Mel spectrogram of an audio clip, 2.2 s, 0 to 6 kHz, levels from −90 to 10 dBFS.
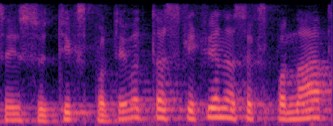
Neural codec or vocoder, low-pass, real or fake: autoencoder, 48 kHz, 128 numbers a frame, DAC-VAE, trained on Japanese speech; 5.4 kHz; fake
